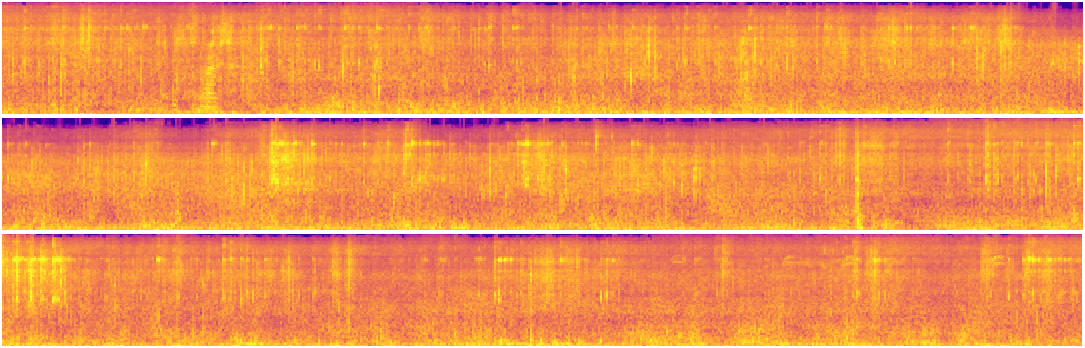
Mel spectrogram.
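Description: Wind buffeting a mountain biker's camera microphone on a descent of a dirt singletrack, a constant deep rumble, with scattered knocks and rattles from the bike going over the trail.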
